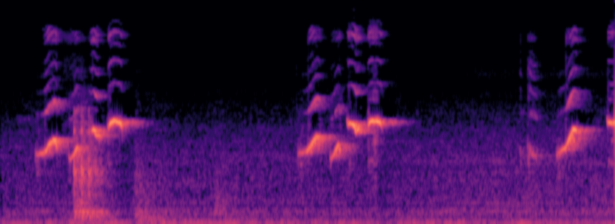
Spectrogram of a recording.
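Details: Cockatiel (Nymphicus hollandicus), whistled song.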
